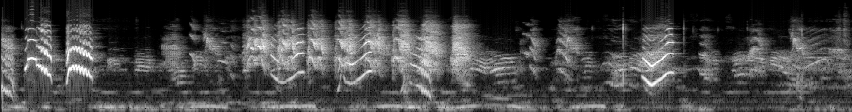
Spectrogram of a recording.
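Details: Baby Alexandrine parakeet kept as a pet, calling indoors: harsh, loud squawks with sweeping up-down pitch, in rapid bursts of repeated screechy notes and some softer chattering between them.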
